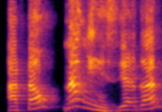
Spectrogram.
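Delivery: ordinary talk, nothing marked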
